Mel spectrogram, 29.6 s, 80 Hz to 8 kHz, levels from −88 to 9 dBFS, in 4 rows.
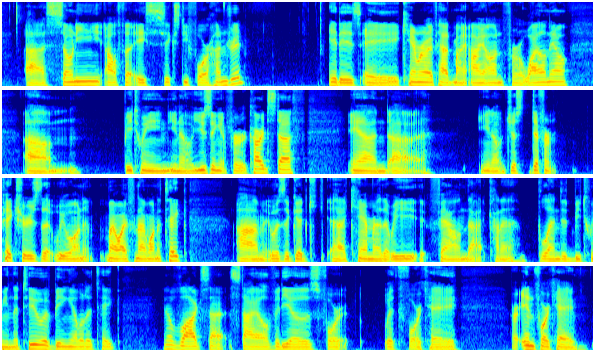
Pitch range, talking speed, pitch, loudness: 100-115 Hz, 155 wpm, 105 Hz, -21 LUFS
